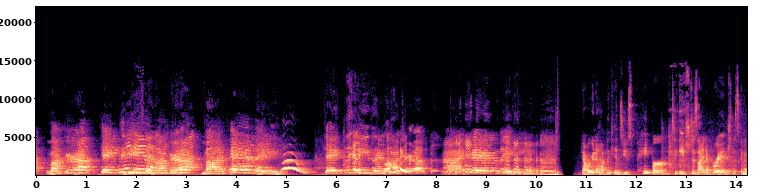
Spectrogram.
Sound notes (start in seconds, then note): 4.9 cheers; 9.6 giggling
